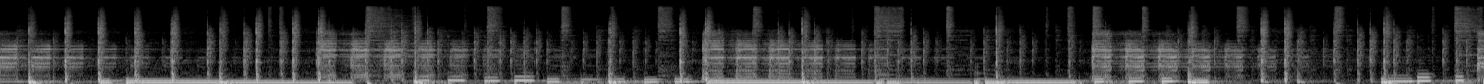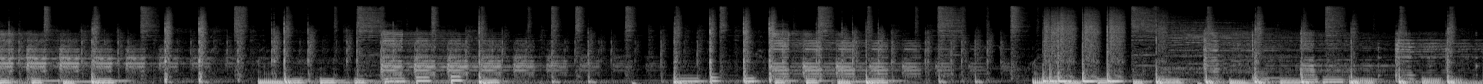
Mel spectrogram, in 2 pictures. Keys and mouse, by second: 3.9-8.6 middle drag, 5.1 Tab, 6.2 a, 8.0 Tab, 8.4 a, 8.6 a, 9.4 w, 11.5 Tab, 12.5 Tab, 12.9-14.6 right drag, 14.4 ctrl+r, 14.6 click, 18.7-23.5 middle drag, 20.3 ctrl+r, 23.6-29.6 middle drag, 28.7 Tab.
